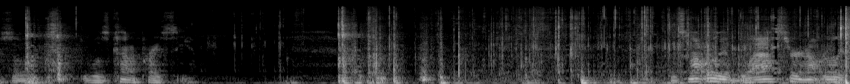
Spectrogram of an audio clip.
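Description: Fingers tap and rub against a cardboard box.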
